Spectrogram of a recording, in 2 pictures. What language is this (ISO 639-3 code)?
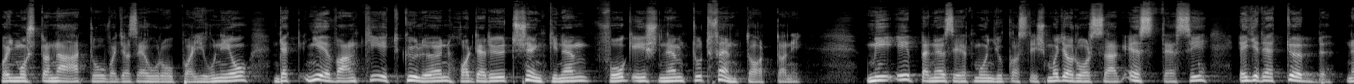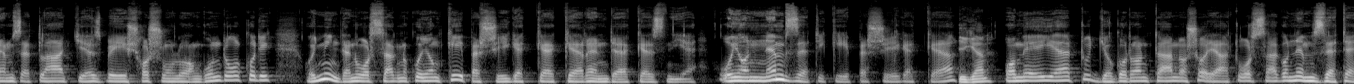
hun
